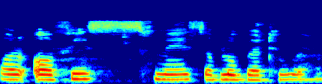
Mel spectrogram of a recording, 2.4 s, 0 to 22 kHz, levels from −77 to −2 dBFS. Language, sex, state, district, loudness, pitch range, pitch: Hindi, female, Bihar, Muzaffarpur, -17 LUFS, 230-240 Hz, 235 Hz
